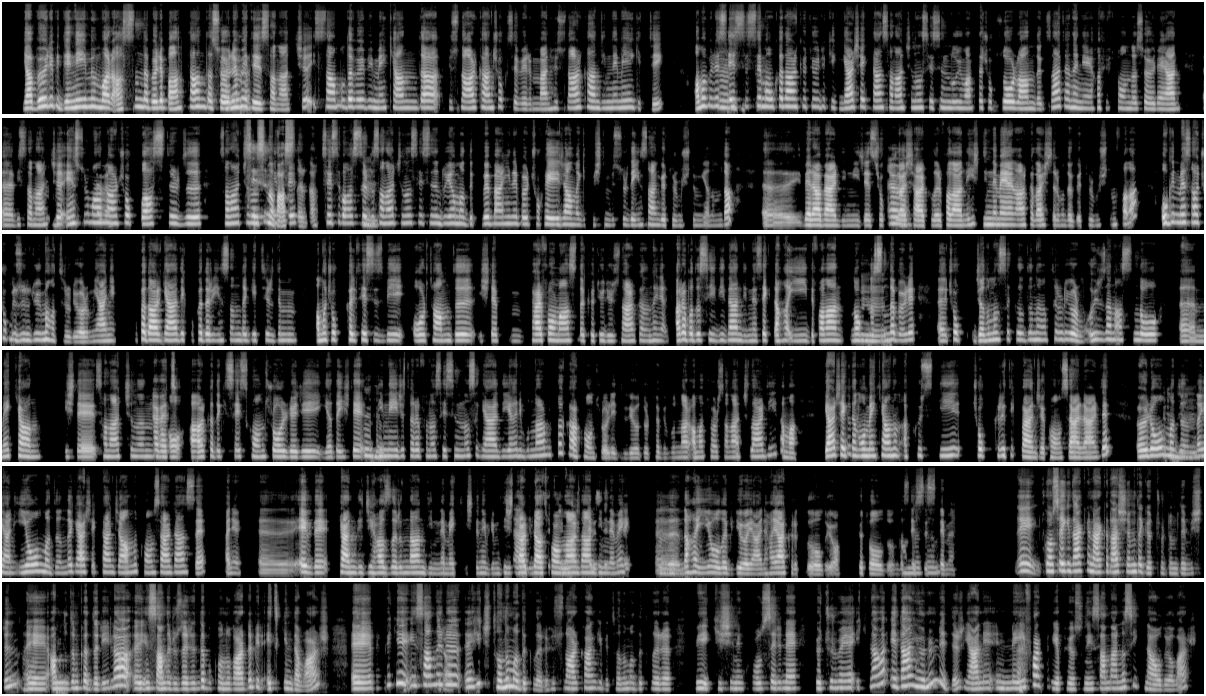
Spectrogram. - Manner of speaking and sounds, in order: tapping; other background noise; unintelligible speech; chuckle; other noise
- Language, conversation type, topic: Turkish, podcast, Canlı konserler senin için ne ifade eder?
